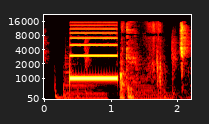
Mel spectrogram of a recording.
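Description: A single loud, steady, high electronic beep lasting under a second, an edited-in beep at a cut in the video, followed by a man's voice.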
